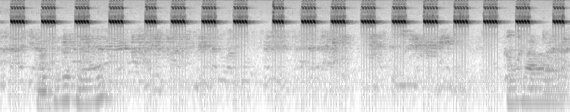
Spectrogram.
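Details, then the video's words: Java cricket, jangkrik jeliteng, captured in a rice field: a sharp, high-pitched chirp repeats at a steady quick tempo, about three each second, with faint low hum and murmurs underneath. "SUARA JANGKRIK PENGUSIR TIKUS SUARA ASLI"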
